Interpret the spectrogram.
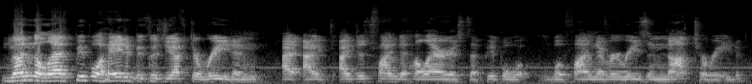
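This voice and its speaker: A man's voice: mid-range voice, fairly quick, hardly any pauses, a bit bright, slight background noise. A man streaming, arguing casually and emphatically with a friend and swearing freely.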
